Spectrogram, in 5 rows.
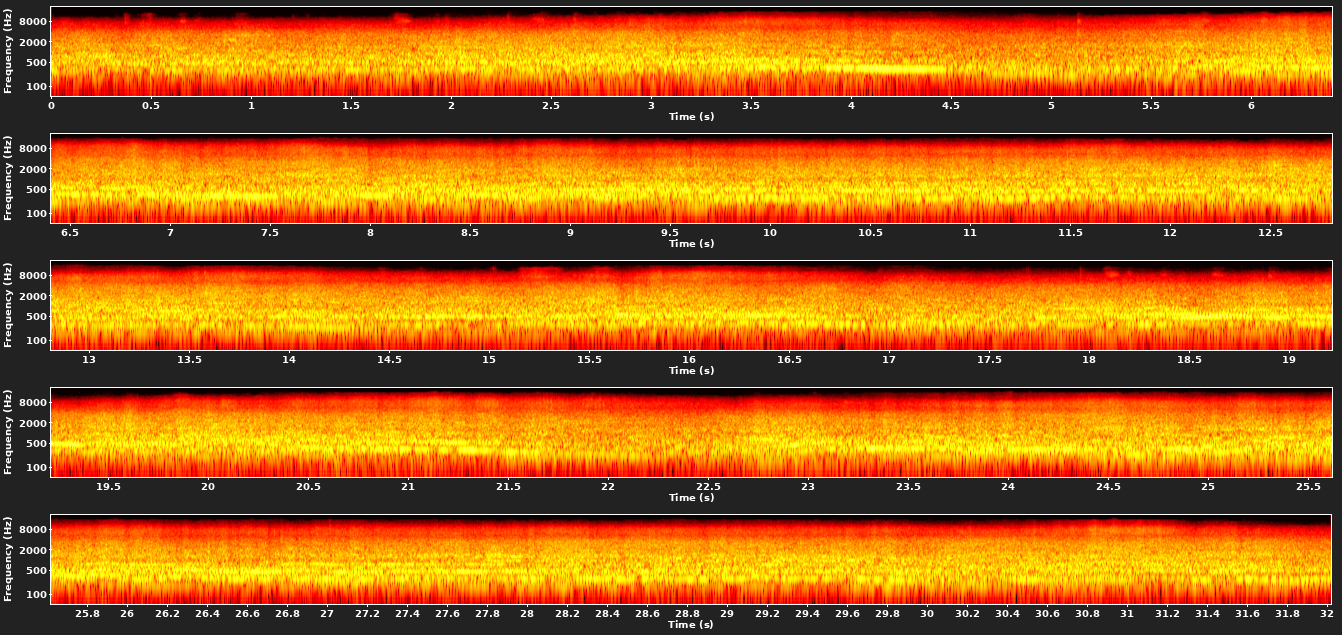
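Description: A pack of dirt late model race cars running V8 engines at racing speed around a dirt oval. Several engines sound at once, loud and continuous, their pitch rising and falling as the cars lap past.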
